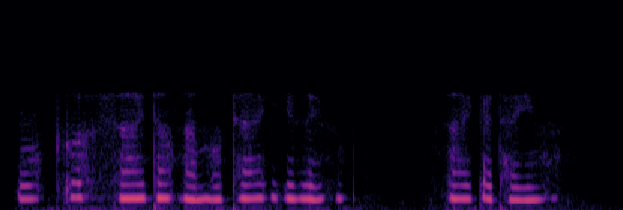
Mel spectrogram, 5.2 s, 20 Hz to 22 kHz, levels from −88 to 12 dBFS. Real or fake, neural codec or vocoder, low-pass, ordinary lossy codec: fake; codec, 16 kHz in and 24 kHz out, 0.4 kbps, LongCat-Audio-Codec, two codebook decoder; 3.6 kHz; none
